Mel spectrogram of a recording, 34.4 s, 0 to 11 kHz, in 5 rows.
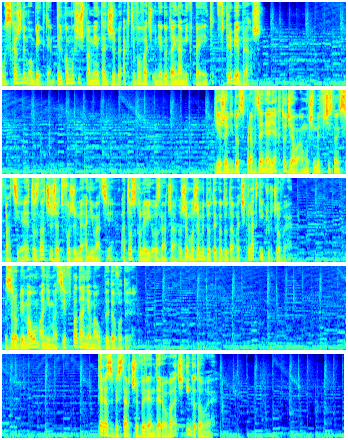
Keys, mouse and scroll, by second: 1.1 space, 1.6 g, 4.9 middle click, 5.3 space, 5.8 x, 7.2 shift+a, 7.4-8.1 shift+middle drag, 8.1 s, 8.9 middle click, 9.3 r, 10.9-13.5 drag, 13.5 middle click, 14.0 space, 14.3 click, 14.6 g, 15.4 click, 19.1 scroll down 1, 19.1-19.8 middle drag, 19.8 space, 20.7-21.1 drag, 21.1 scroll down 3, 21.3-22.5 middle drag, 22.5-24.5 drag, 24.5-29.2 middle drag, 29.2-30.1 drag, 30.1 z, 31.4 z, 31.6 middle click, 31.8 space.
